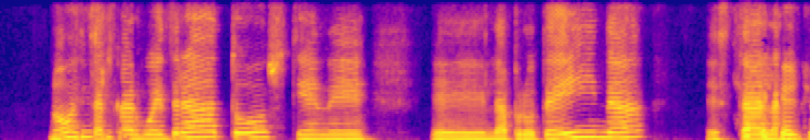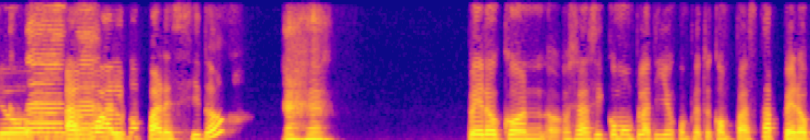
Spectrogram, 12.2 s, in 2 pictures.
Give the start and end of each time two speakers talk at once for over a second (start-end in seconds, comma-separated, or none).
5.5-6.9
